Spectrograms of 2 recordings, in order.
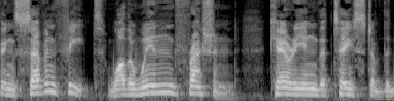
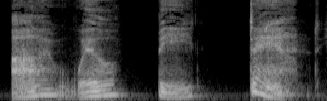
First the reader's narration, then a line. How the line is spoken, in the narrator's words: he muttered, drawing out each word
